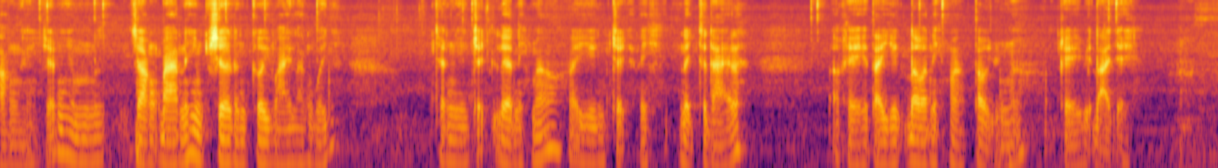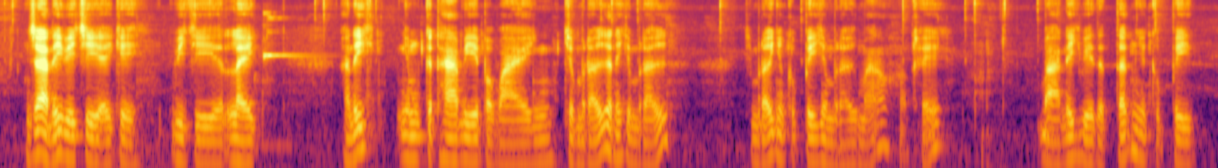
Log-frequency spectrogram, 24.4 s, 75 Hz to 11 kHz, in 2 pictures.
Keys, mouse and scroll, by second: 2.5 double click, 9.8 x, 18.4 double click.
